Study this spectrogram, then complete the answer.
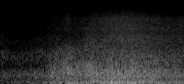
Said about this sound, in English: Ugh. Shut up, waves. stupid waves. Waves.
